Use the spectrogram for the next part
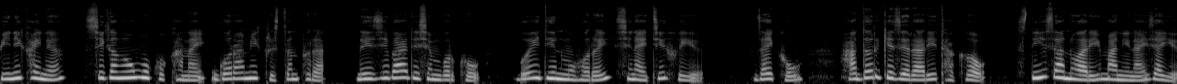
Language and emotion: Bodo, neutral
